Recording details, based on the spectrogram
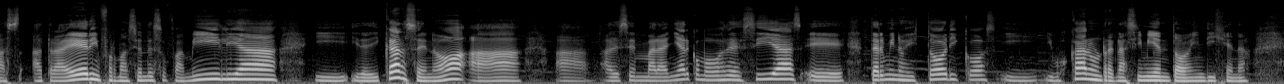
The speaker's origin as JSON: {"language": "Spanish", "region": "Jujuy", "country": "Argentina", "said": "Más allá de que yo soy jujeña y demás, siento que esta tierra también es parte mía"}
